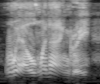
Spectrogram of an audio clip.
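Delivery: usual speaking voice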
